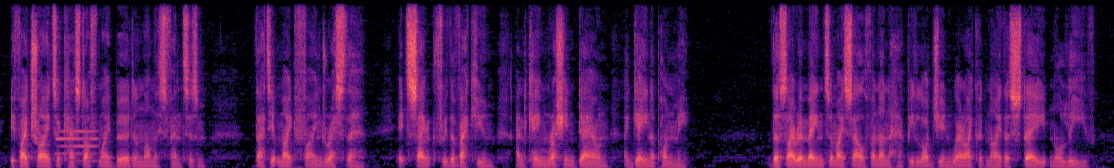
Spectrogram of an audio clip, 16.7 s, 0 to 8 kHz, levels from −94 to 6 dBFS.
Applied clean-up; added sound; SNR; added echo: none; Wind instrument, woodwind instrument; 11 dB; none.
